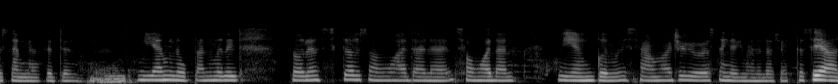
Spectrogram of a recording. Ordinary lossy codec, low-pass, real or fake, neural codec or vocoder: none; 5.4 kHz; fake; codec, 24 kHz, 0.9 kbps, WavTokenizer, medium music audio release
